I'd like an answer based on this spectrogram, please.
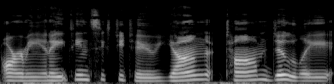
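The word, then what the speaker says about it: Dula: in 1862 young Tom douly it's spelled D L A like his real name but it's pronounced like d o o l e y and that's how you'll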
